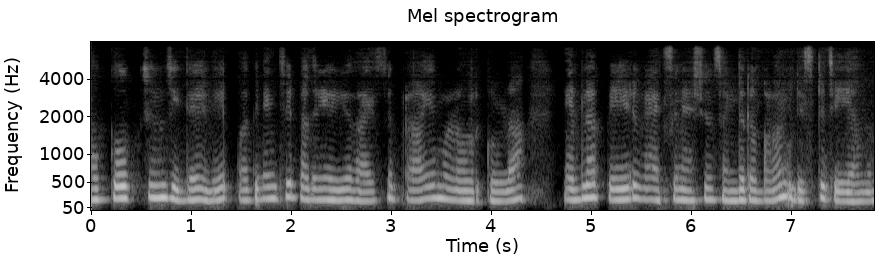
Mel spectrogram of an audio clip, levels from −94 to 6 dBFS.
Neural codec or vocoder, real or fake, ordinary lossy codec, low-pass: codec, 44.1 kHz, 2.6 kbps, DAC; fake; none; 7.2 kHz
